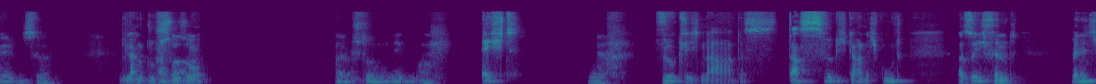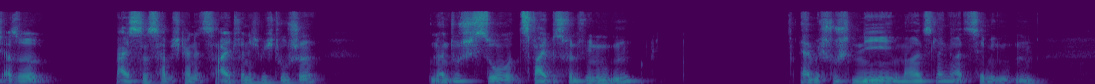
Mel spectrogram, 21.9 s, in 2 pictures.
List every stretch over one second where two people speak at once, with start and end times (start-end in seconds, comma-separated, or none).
none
